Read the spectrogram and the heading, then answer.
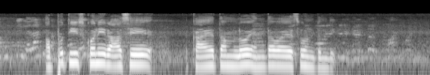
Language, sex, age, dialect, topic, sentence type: Telugu, male, 18-24, Telangana, banking, question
